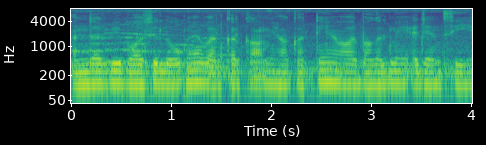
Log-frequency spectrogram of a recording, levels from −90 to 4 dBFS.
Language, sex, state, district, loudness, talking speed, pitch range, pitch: Hindi, male, Madhya Pradesh, Katni, -16 LUFS, 240 wpm, 115-125 Hz, 120 Hz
